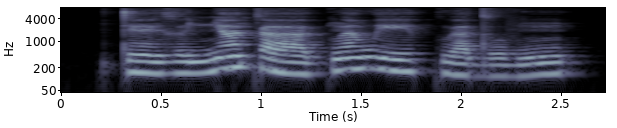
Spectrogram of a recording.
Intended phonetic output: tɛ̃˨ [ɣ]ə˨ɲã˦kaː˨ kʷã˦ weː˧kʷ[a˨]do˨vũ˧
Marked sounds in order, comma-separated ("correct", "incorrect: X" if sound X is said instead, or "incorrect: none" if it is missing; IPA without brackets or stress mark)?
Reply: correct, correct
